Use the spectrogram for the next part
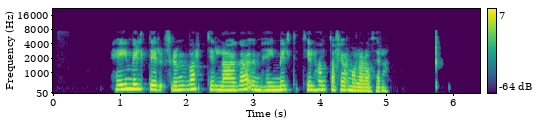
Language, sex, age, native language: Icelandic, female, 50-59, Icelandic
